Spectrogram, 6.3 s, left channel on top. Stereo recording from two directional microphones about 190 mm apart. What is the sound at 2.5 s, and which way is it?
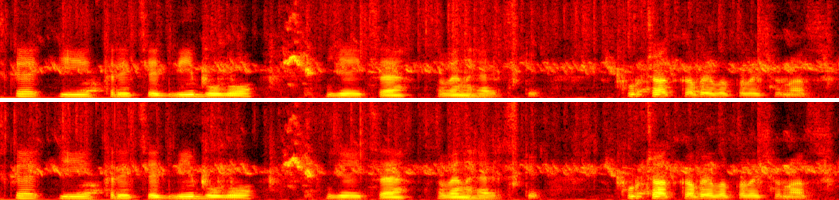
Speech, 5° left (ahead or behind).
